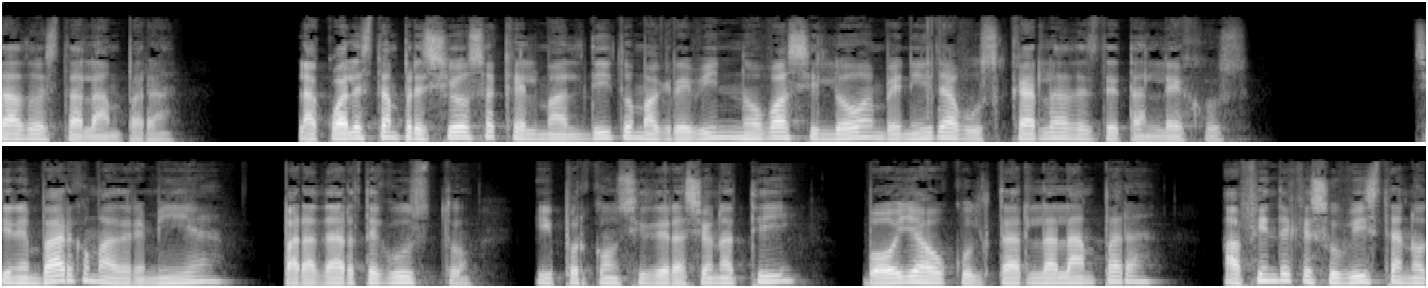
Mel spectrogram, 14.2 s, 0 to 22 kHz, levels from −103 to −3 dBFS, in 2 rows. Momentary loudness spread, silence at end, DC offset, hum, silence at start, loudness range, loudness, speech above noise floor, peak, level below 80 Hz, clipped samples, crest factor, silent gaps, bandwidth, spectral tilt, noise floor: 11 LU; 0 s; under 0.1%; none; 0 s; 3 LU; -19 LUFS; over 72 dB; 0 dBFS; -46 dBFS; under 0.1%; 18 dB; 1.09-1.48 s, 6.37-7.05 s, 8.48-8.53 s, 9.70-9.78 s, 11.31-11.42 s, 13.13-13.22 s; 13.5 kHz; -6 dB/octave; under -90 dBFS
